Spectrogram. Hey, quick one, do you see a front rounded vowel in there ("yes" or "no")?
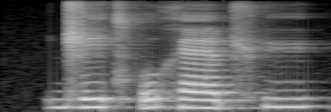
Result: yes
